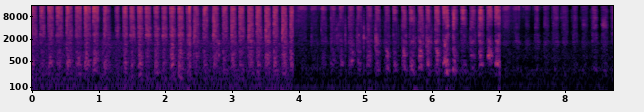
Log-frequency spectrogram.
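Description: A wad of cotton on a metal tool scrubbing the rubber midsole of a white sneaker in rapid, even back-and-forth strokes. The strokes change tone about halfway and stop near the end.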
